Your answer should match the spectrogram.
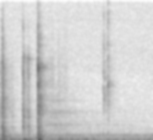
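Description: A few separate clicks of a computer keyboard and mouse, the loudest about half a second in, as code is run and submitted.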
